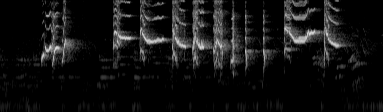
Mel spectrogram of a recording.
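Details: Oriental magpie-robin delivering fighting song to provoke rivals; a lively, rapid series of loud whistled phrases, several sliding downward, interspersed with sharp clicking notes, on a clean quiet background.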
